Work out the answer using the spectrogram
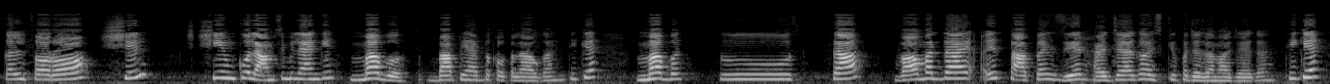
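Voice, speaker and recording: A young woman teaching Quran recitation rules, patiently spelling out letters slowly and mixing English into her explanations. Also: a little high, sharp tone. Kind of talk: tajweed lesson, slow drilling.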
